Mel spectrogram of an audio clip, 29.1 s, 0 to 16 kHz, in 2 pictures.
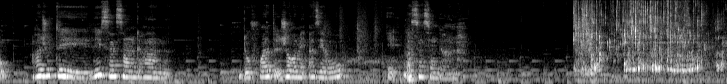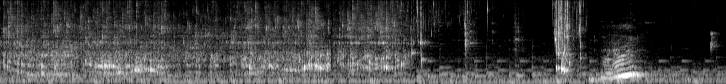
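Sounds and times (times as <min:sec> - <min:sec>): water dripping: 0:11.4 - 0:25.0, 0:25.6 - 0:26.3
water pouring into metal bowl: 0:11.5 - 0:24.4, 0:25.6 - 0:26.3.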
